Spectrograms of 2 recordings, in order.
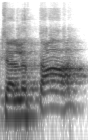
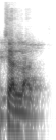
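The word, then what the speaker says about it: चलति: चलती खड़ी बोली में चलता ग्राम में चलत संस्कृत में चलती तो यह चलत बोलना आना चाहिए चलती नहीं है चलत और चलती य लघु है और दीर्घ है उच्चारण का थोड़ा सा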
